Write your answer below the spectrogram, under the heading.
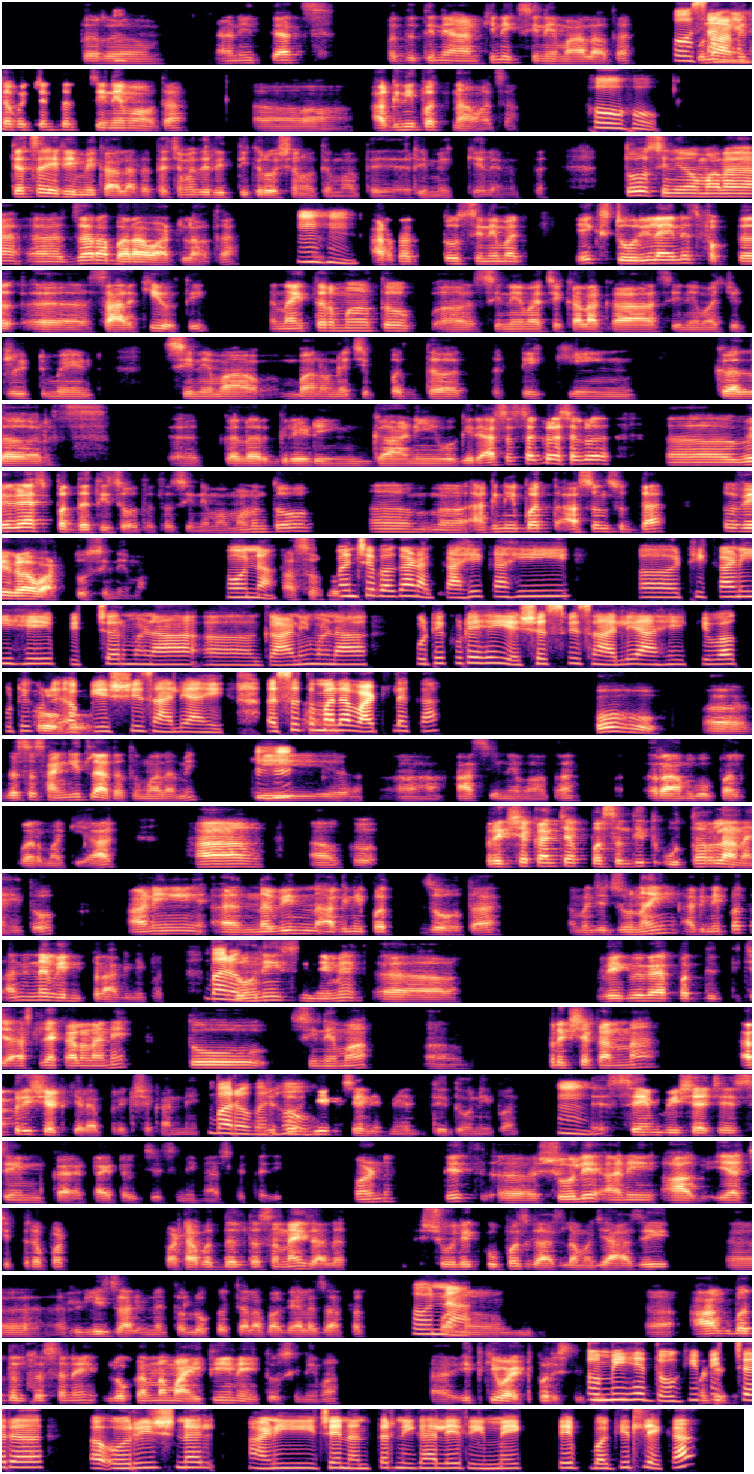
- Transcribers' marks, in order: tapping; other background noise; in English: "रिमेक"; in English: "रिमेक"; in English: "स्टोरीलाइनच"; in English: "ट्रीटमेंट"; in English: "टेकिंग, कलर्स"; in English: "कलर् ग्रेडिंग"; unintelligible speech; in English: "ॲप्रिशिएट"; in English: "सेम"; in English: "सेम टायटलचे"; in English: "रिलीज"; in English: "ओरिजिनल"; in English: "रिमेक"
- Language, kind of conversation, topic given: Marathi, podcast, रीमिक्स आणि रिमेकबद्दल तुमचं काय मत आहे?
